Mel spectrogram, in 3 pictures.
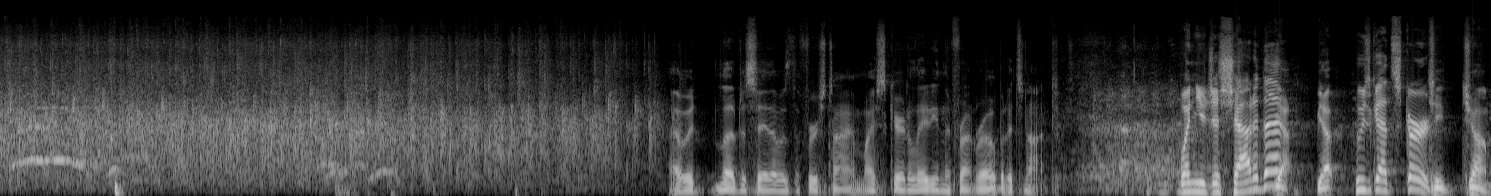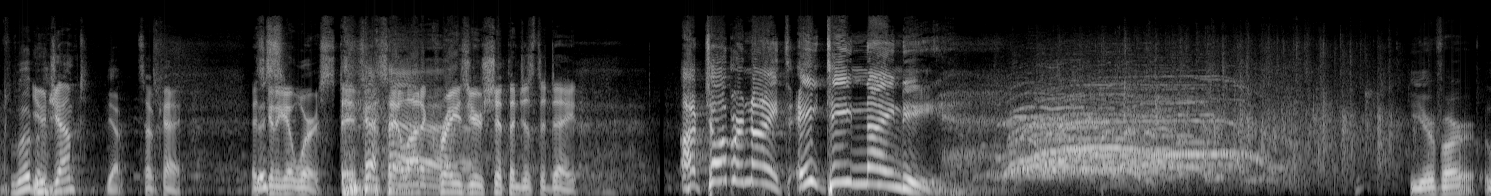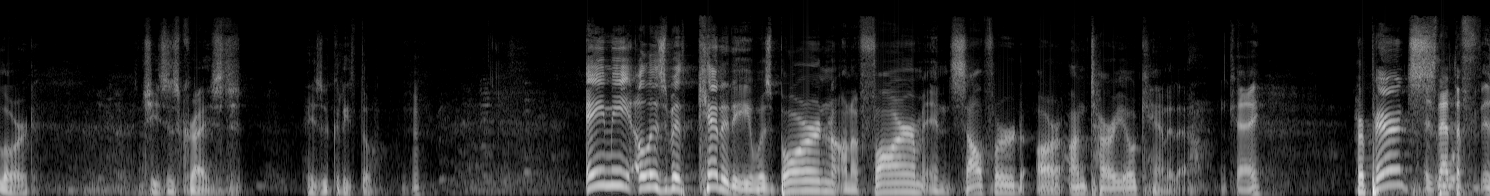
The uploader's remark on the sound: Recorded live in Phoenix, Arizona.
